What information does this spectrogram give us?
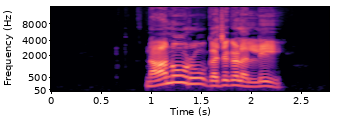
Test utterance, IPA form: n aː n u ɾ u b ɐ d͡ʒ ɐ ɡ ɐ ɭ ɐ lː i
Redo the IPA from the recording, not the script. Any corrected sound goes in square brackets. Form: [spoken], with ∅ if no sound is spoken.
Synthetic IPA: n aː n [uː] ɾ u [ɡ] ɐ d͡ʒ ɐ ɡ ɐ ɭ ɐ lː i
